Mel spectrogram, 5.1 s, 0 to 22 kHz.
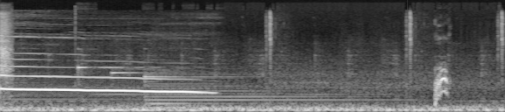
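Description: A dog in the video game Persona 3 Reload gives a long, drawn-out howl that slides downward and fades, followed by a brief yip near the end over a steady game background.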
